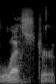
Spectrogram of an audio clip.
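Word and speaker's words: Leicester: that's what a knit is Amy says it's pronounced Lester there you go thank you Amy two great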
